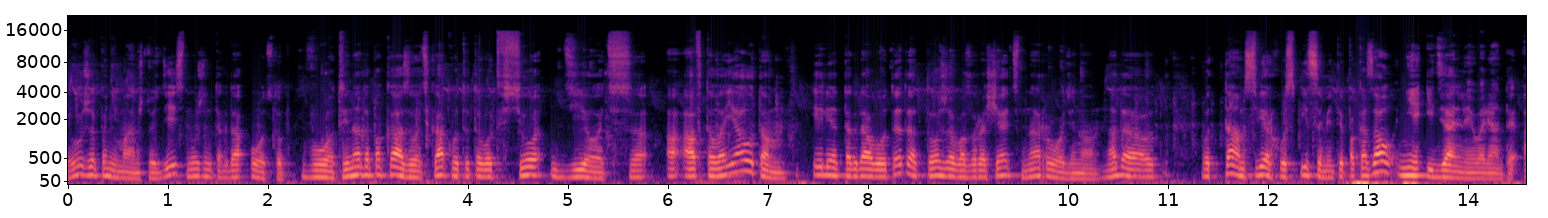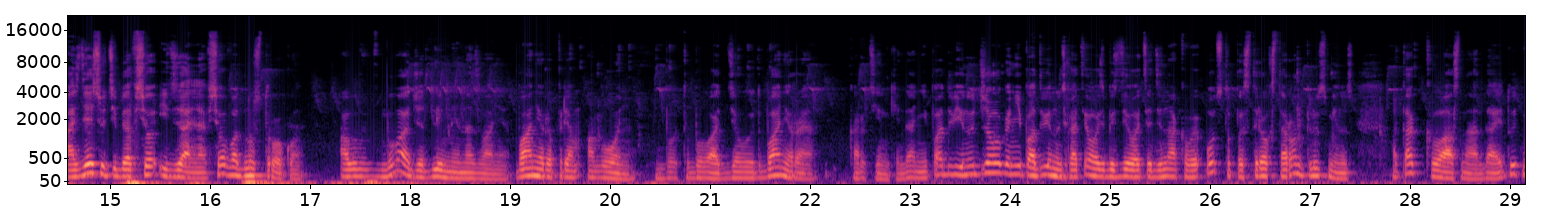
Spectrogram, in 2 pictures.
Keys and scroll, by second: 21.9 ctrl+shift+3, 22.3 ctrl+shift+3, 28.2 ctrl+shift+3, 28.6 ctrl+shift+3.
